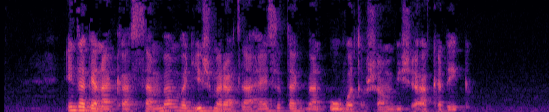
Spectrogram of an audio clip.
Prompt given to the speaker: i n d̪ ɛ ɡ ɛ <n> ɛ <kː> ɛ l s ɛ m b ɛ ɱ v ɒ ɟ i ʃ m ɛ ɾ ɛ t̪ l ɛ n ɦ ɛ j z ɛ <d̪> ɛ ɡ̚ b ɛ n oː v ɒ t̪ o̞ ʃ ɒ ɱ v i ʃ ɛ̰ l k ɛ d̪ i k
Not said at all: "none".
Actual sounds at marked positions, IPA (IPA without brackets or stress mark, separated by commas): n, kː, t̪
